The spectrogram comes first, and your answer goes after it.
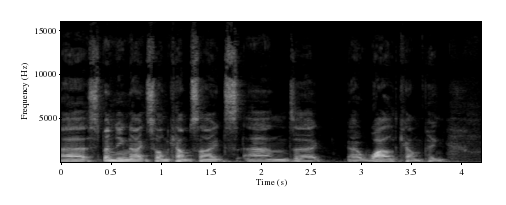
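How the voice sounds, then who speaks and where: Somewhat breathy, a man's voice moves along at a moderate speed. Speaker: channel host introducing the videos. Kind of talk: channel intro to camera.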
